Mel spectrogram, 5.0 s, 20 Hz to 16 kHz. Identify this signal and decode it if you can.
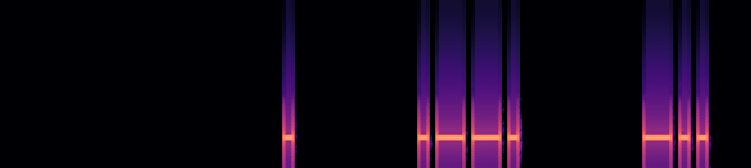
Morse code, heard as a keyed tone, about 20 wpm, 700 Hz. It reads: E P D
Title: 198 Lesson 32e - Letter k - Three Characters 20wpm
